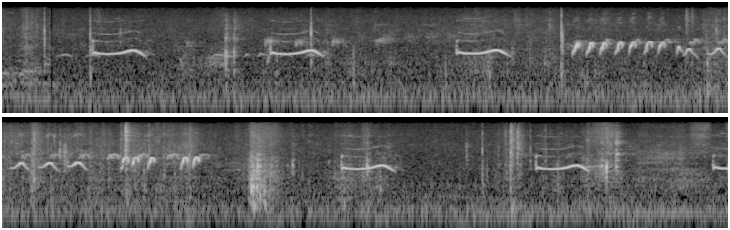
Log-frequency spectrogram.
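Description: Forest birdsong: one bird repeats a short whistled note that rises and falls, every couple of seconds, and from about six to nine seconds in there is a fast run of chirps, several a second. A single sharp crack sounds near ten seconds in.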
